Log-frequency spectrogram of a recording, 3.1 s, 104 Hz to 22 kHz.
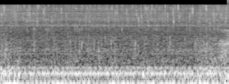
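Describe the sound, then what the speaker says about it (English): Mushrooms and tofu simmering in a pot, giving a steady low bubbling and soft liquid burble throughout, slightly louder at the start and end, with no talking. "Simmer for around 10 minutes until mushrooms get fully cooked and the tofu well absorbs"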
